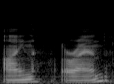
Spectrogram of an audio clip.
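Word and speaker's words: Ayn Rand: shrugged i was told that is the proper pronunciation was ein rand so of course very good stuff there but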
